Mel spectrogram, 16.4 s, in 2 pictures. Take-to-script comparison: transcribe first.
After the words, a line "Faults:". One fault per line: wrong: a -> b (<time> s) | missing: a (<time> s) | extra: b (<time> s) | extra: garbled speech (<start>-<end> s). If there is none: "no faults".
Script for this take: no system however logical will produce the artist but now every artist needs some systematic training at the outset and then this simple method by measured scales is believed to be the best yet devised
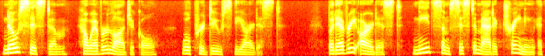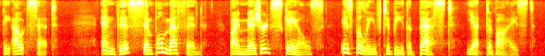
no system however logical will produce the artist but every artist needs some systematic training at the outset and this simple method by measured scales is believed to be the best yet devised
Faults:
missing: now (5.0 s)
missing: then (9.9 s)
